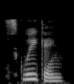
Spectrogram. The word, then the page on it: squeaking: British English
